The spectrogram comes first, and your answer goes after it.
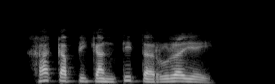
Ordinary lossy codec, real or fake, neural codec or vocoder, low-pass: AAC, 32 kbps; real; none; 5.4 kHz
